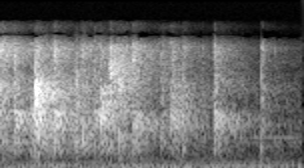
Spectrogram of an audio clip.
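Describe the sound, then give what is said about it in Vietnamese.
An audience at a Buddhist dharma talk claps together in a dense, steady burst of applause that fills the whole two seconds, loud with no talking over it. “Xin quý vị vỗ tay một tràng pháo tay.”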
